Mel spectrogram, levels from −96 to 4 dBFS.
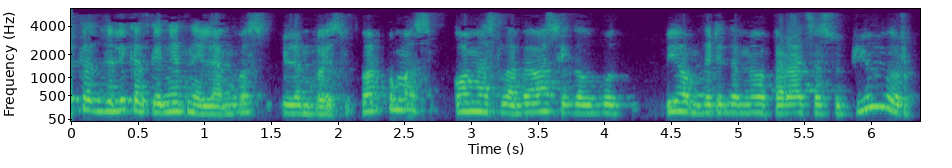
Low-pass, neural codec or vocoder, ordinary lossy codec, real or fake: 5.4 kHz; none; MP3, 32 kbps; real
